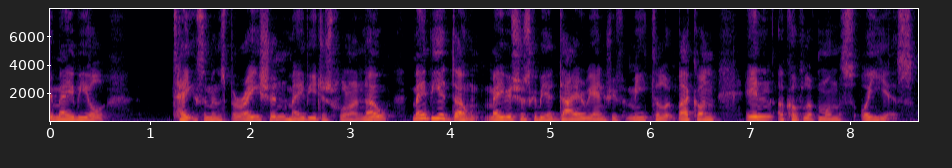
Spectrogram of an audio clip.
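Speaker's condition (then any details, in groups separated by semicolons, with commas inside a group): No condition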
